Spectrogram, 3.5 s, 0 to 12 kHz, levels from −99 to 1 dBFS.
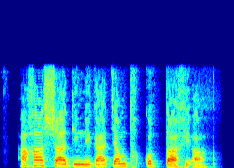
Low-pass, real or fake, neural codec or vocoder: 7.2 kHz; fake; codec, 16 kHz, 0.4 kbps, LongCat-Audio-Codec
